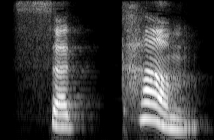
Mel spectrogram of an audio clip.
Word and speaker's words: succumb: Okay, so this word is pronounced succumb. There is no B sound. Succumb, succumb, succumb. The B is silent.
